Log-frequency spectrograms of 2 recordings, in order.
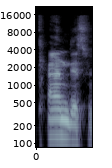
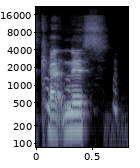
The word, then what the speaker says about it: Katniss: watched the three films thinking that lady's name was Candice and I was like why the hell are they pronouncing Candice wrong every single time her name's Katniss yeah they just said dumb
